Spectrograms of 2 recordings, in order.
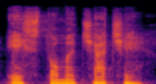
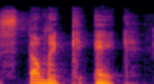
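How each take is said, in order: First: An extra 'e' vowel is added before the phrase. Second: The phrase begins directly with the 's' sound. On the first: The speaker calls it wrong. "some Spanish speakers say estomachache" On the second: The speaker calls it right. "it's pronounced stomach ache"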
